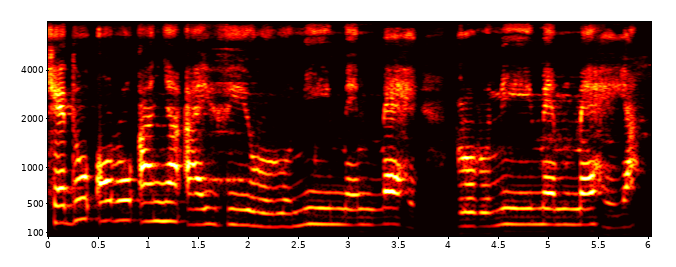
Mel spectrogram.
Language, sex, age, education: Igbo, female, 15-29, tertiary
